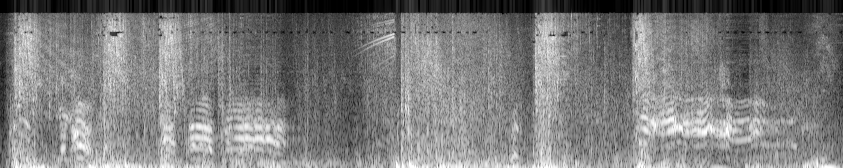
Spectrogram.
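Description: Alien creatures cry out as they are struck.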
